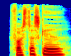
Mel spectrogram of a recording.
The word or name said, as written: fosterskade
